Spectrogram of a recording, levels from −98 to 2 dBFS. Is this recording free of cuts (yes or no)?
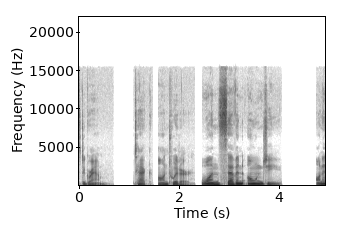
no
